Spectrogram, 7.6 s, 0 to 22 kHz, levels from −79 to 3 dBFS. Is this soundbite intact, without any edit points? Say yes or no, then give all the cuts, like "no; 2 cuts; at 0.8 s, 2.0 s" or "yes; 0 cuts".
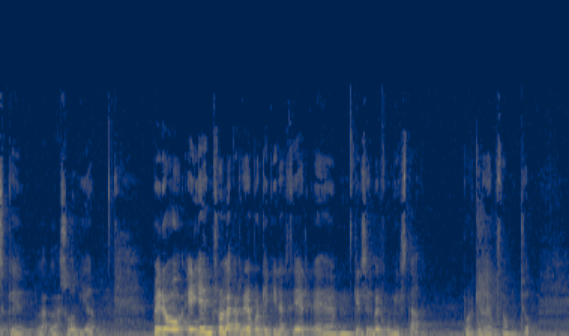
yes; 0 cuts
